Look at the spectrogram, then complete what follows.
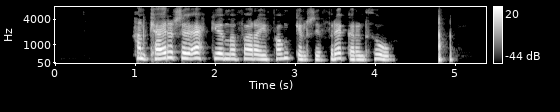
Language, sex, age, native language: Icelandic, female, 30-39, Icelandic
